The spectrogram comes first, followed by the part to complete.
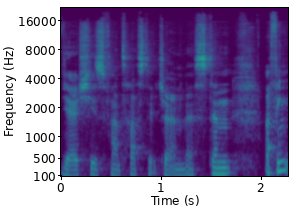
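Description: On a very clean recording with a silent background, a man of medium pitch talks at a moderate pace in a plain, everyday voice. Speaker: podcast host. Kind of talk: casual interview. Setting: studio.

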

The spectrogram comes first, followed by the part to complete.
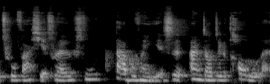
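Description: This is a woman's voice. She talks at a very fast pace. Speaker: postdoctoral researcher in population genetics. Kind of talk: casual interview explaining science.

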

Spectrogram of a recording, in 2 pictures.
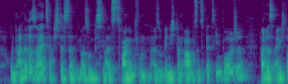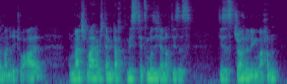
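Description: A man talks at a very fast pace with a somewhat breathy sound. His intonation stays fairly even. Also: fairly high pitch for a man. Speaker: podcast host. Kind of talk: casual chat.

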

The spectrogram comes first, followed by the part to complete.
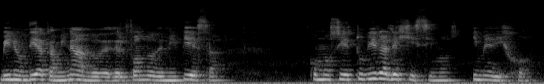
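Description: Long, frequent pauses break up a woman's moderate pace, her medium-pitched voice carrying a dark, mellow tone and fairly even intonation. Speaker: podcast host reading a short story. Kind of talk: ghost story narration, first-person scripted reading.

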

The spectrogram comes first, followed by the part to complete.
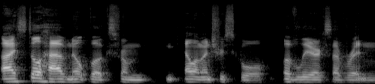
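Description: This man has a bright, sharp tone and talks at a fairly quick pace. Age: 20s. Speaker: musician. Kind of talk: casual chat. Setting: video call.

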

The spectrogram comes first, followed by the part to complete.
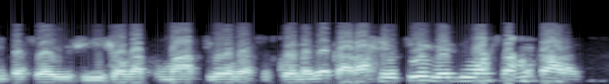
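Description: Speaking in a normal speaking voice, a man at a medium pitch talks at a fairly quick pace with ordinary pitch variation. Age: 20s. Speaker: youtuber and comedian. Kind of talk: casual interview chat.

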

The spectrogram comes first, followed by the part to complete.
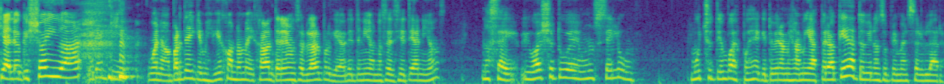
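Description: A woman at a very fast pace, ordinary pitch variation, with noticeable background noise. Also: medium pitch for a woman. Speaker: podcast co-host. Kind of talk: casual chat. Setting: recording inside a wardrobe at home.

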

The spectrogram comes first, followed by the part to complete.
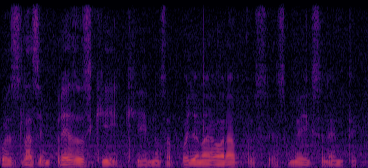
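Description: A man's very deep, low voice in a flat monotone at a fairly slow pace. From southern Costa Rica, Golfito. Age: 30s. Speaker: wheelchair user, course participant. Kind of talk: TV panel discussion.

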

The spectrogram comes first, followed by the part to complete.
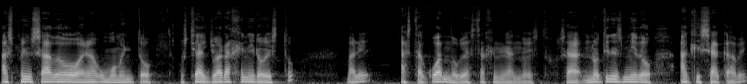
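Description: A man with a fairly low pitch and fairly even intonation speaks very fast on a very clean recording with a silent background. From Málaga, southern Spain. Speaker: podcast host, bodybuilder and content creator. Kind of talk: casual interview.

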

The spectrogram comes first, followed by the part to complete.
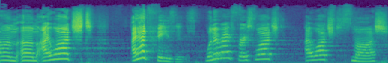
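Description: Using long, frequent pauses, a woman with an American accent and a high pitch talks at a moderate pace with very wide pitch swings. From Texas. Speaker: podcast co-host. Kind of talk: casual chat. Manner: talkative.

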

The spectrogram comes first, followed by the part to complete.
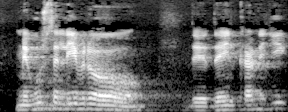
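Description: Noticeable background noise behind a man's medium-pitched voice with fairly even intonation. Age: 20s. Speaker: taekwondo and fitness instructor. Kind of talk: casual interview. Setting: taekwondo studio.

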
